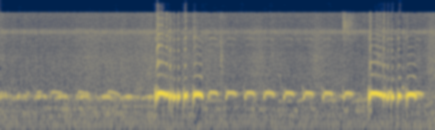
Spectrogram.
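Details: Local zebra dove, a loud-voiced frequent singer, used as a master recording to lure doves and prompt them to sing. Rapid runs of short, clipped cooing notes on an even pitch, with two louder, rolling bursts near the start and end.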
